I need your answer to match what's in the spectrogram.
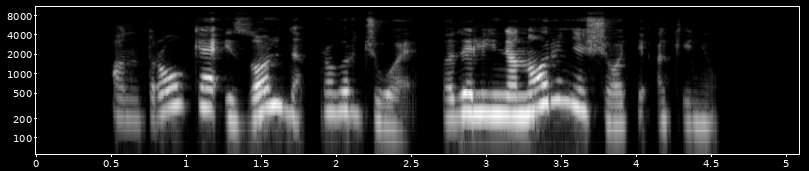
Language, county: Lithuanian, Vilnius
